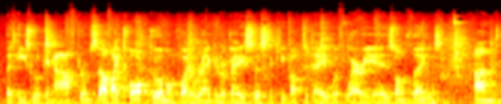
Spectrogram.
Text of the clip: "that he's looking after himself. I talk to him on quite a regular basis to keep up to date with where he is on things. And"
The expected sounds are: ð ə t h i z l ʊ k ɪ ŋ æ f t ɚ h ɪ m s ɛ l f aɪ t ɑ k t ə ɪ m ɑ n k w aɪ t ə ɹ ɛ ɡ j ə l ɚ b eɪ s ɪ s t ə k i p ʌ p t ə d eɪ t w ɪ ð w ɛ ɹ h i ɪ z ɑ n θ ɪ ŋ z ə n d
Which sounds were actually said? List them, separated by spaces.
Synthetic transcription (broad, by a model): ð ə t h i z l ʊ k ɪ ŋ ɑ f t ɚ h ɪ m s ɛ l f aɪ t ɑ k t ə ɪ m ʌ n k w aɪ t ə ɹ ɛ ɡ j l ɚ b eɪ s ɪ s t ə k i p ʌ p t ə d eɪ t w ɪ ð w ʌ ɹ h i ɪ z n θ ɪ ŋ z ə n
